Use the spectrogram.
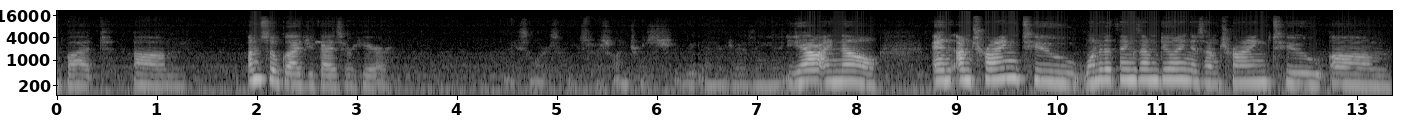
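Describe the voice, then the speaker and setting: Her somewhat breathy voice sits fairly high for a woman, moving at a fairly slow pace with lively intonation. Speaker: livestreamer and crocheter. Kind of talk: casual chat. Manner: halting.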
